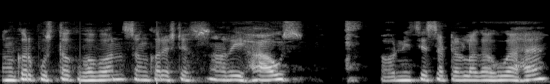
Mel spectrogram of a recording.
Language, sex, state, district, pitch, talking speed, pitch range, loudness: Hindi, male, Bihar, Sitamarhi, 200 Hz, 140 wpm, 190-220 Hz, -16 LUFS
